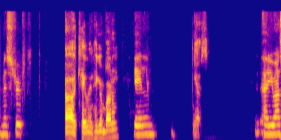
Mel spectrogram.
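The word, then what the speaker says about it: Kaellan: Kayen. Yes. You want to spell it for me?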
